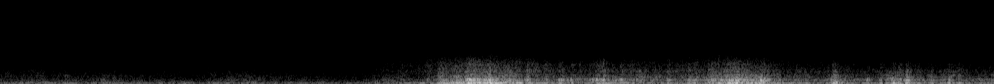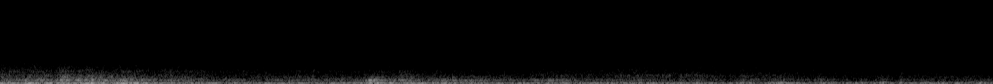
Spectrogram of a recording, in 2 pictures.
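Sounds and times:
very few rain drops: 1.8 - 19.8
thunder in a thunderstorm: 3.8 - 16.5.

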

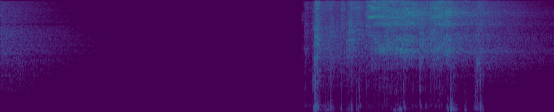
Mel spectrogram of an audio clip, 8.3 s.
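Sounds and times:
cave ambience with pile of bones: 4.8 - 7.8.

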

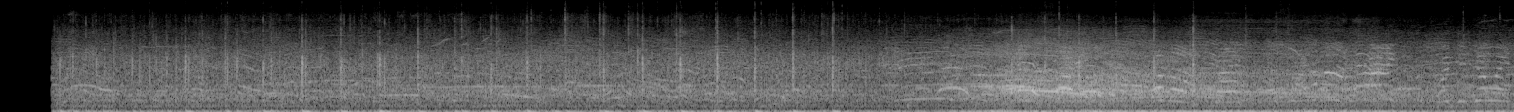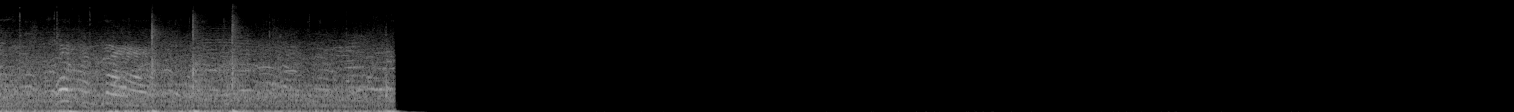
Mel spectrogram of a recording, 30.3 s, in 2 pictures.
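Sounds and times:
crowds: 0.6 - 19.1.

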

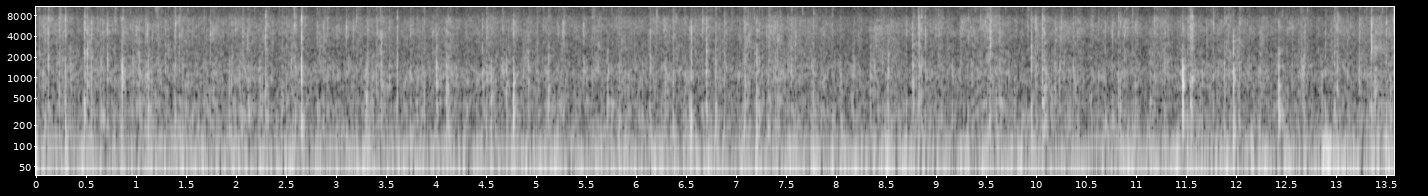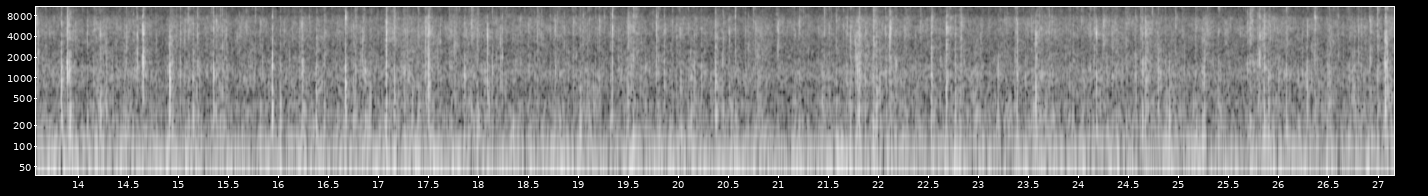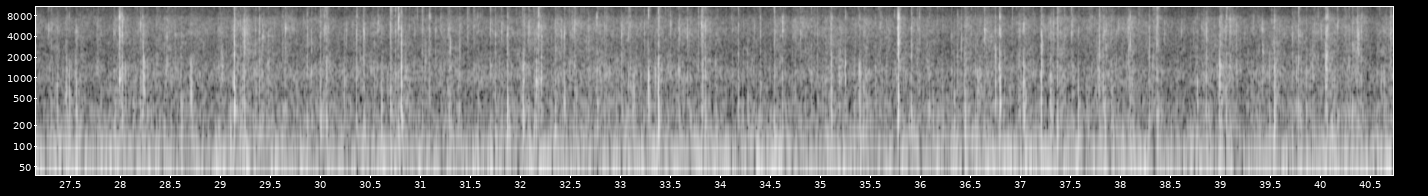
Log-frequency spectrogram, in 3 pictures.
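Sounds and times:
light sparse rain patter after a thunderstorm: 0.0 - 40.7.

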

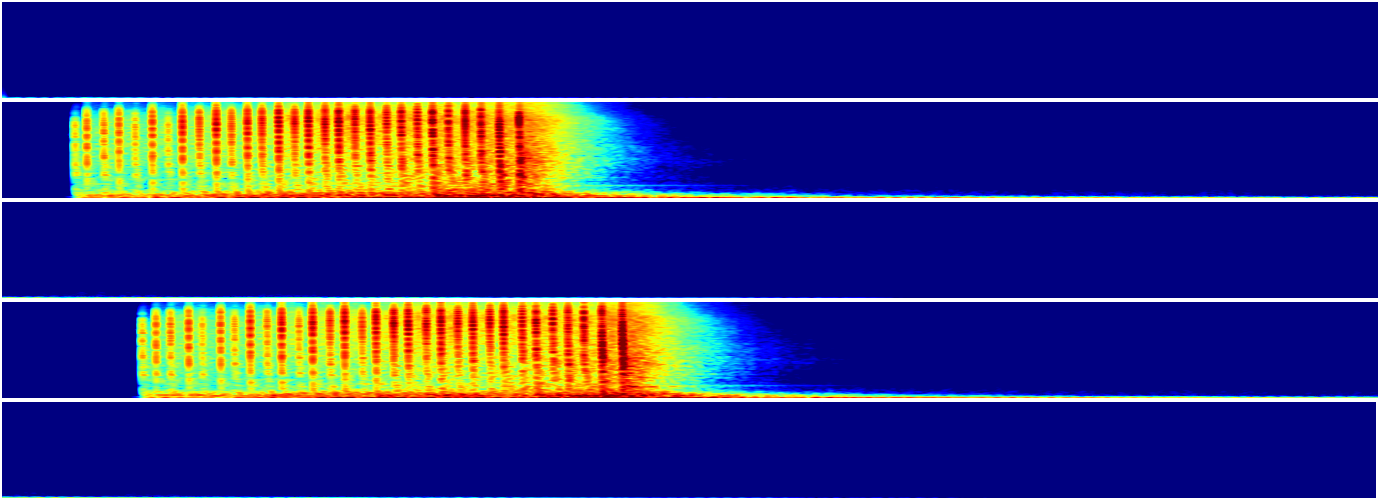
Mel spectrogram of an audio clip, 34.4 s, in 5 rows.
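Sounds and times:
60 inch taiko drum roll with hard beater: 7.3 - 11.2, 21.4 - 27.3.

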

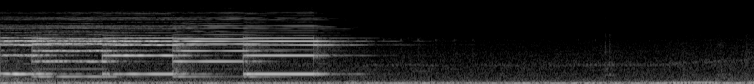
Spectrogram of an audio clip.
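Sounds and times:
police siren on a vehicle pulling away: 0.0 - 6.0.

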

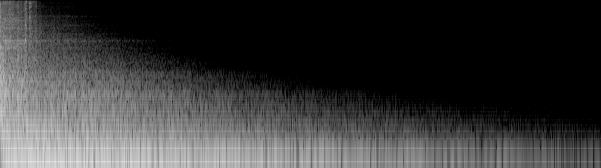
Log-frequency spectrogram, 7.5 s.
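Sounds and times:
cinematic metal crash hit: 0.0 - 3.4.

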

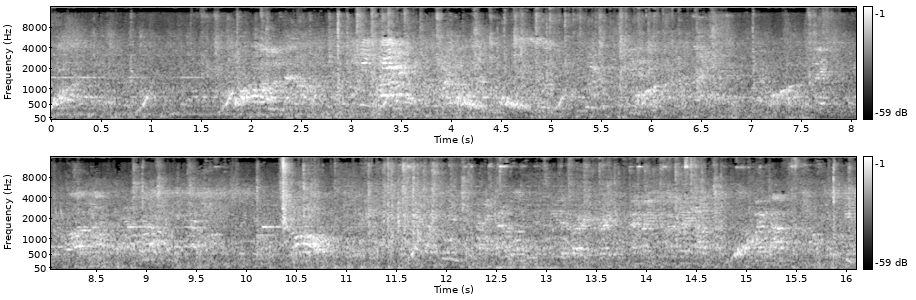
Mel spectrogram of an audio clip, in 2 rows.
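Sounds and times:
small arcade video machines: 0.0 - 16.1.

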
